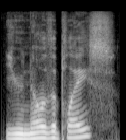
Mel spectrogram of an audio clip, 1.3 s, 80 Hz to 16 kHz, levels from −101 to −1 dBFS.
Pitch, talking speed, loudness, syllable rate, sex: 145 Hz, 190 wpm, -14 LUFS, 4.6 syllables/s, male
